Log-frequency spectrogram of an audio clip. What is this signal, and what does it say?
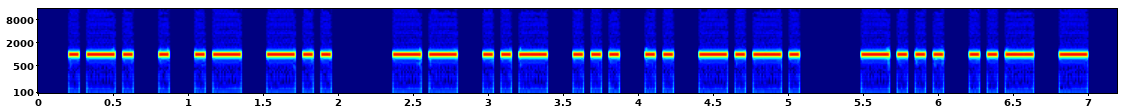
Morse code, heard as a keyed tone, about 20 wpm, 1000 Hz. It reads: READ MUSIC BUT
